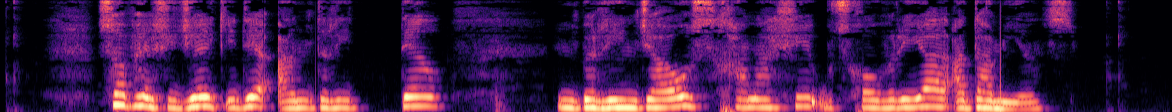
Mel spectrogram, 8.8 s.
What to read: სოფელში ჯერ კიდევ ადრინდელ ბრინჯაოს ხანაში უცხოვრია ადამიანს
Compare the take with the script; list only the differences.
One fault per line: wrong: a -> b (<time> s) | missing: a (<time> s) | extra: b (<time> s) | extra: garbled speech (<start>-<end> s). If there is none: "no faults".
no faults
